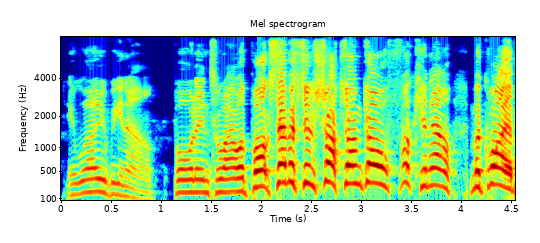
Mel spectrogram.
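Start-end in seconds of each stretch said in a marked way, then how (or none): 1.1-4.5 loud high alarmed shout at the shot. Real, not acted. Fan watching an Everton shot, alarmed loud yell. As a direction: panic as the shot comes in.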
